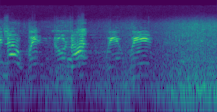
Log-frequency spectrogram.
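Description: A man's voice amplified through a handheld megaphone, in short shouted phrases for about the first second and a half, over a steady rumble of street traffic and wind on the microphone.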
